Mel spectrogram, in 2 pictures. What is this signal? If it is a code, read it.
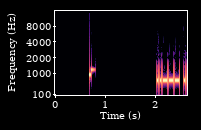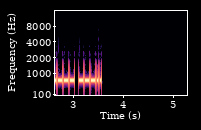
Morse code, heard as a keyed tone, about 40 wpm, 700 Hz. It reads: 228
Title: Numbers - 3-Digit 40wpm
